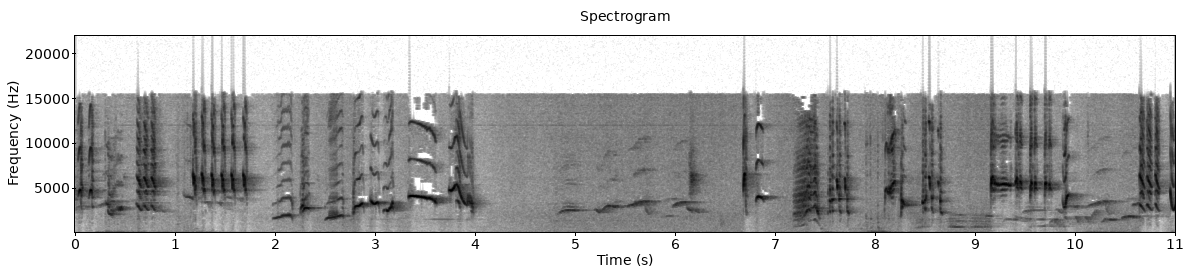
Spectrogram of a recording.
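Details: Oriental magpie-robin, a promising kept bird from a collection, delivering a lively full song rich in varied phrases: rapid buzzy bursts and clear upslurred whistles, a softer warbling stretch midway, then dense high trills again.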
